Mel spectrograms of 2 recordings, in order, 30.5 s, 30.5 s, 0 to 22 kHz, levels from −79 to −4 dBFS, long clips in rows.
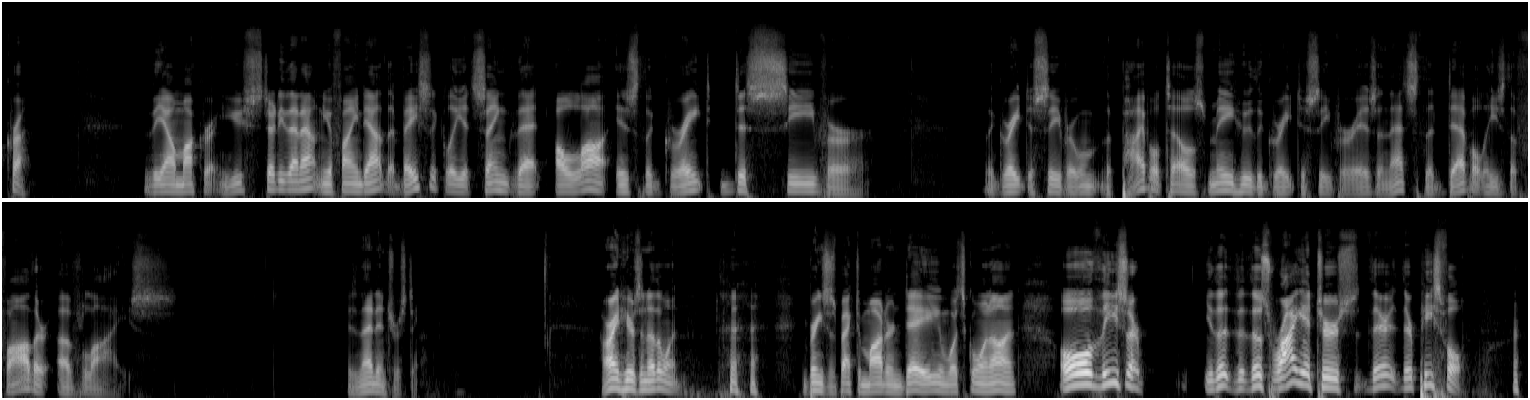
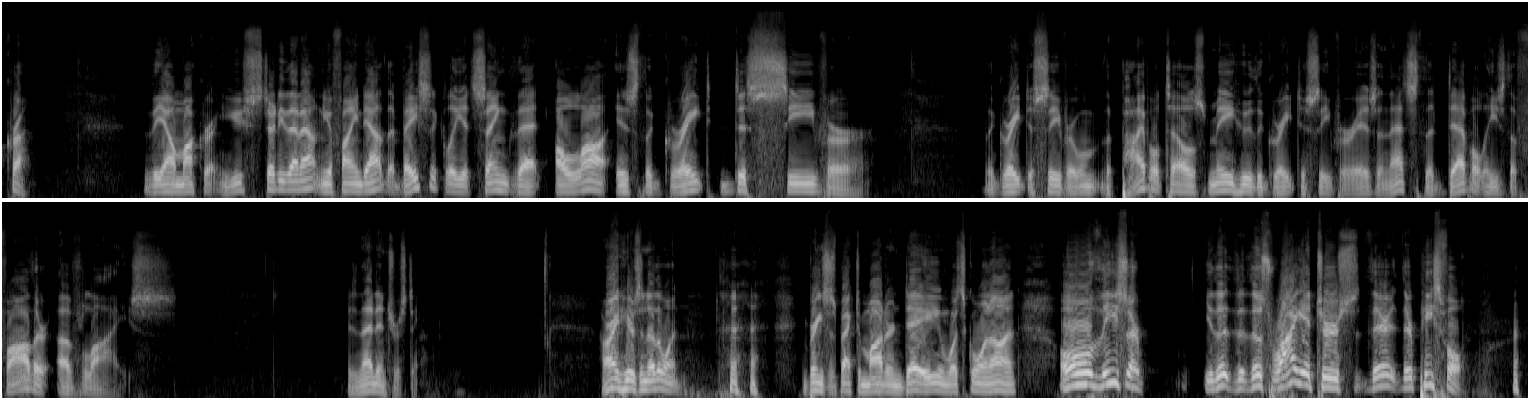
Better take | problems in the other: first | distortion; heavy; 6 dB below the speech

